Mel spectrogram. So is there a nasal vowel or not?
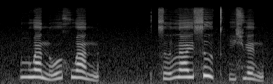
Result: no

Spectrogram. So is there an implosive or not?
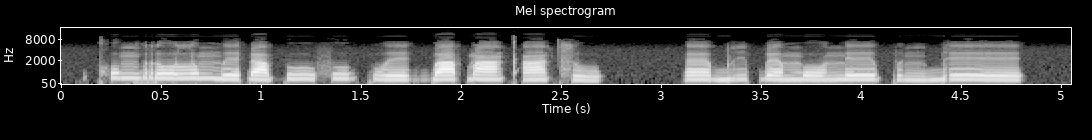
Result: yes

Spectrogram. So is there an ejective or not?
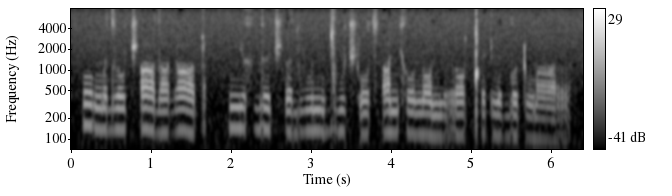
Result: yes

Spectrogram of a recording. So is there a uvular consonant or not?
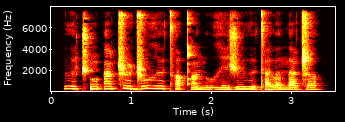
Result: yes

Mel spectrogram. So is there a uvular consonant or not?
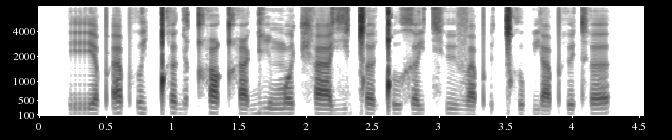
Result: yes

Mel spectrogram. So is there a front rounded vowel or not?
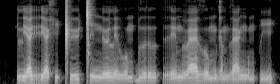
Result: yes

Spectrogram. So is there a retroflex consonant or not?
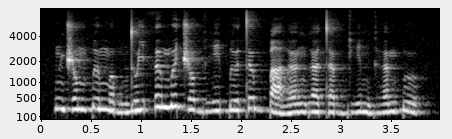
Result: no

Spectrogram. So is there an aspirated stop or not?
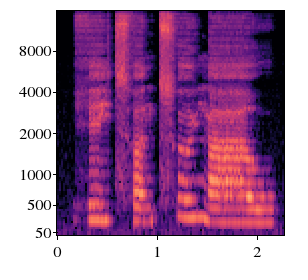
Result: yes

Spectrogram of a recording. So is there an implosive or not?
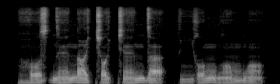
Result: no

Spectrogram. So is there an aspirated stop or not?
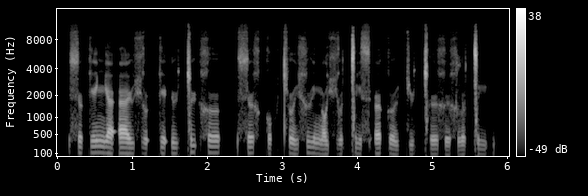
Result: yes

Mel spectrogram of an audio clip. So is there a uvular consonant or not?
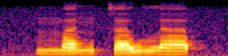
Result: no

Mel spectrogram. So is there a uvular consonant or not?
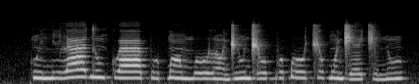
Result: no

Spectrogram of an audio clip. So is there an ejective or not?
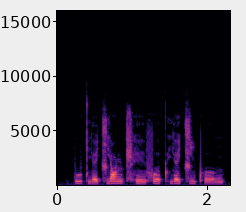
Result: no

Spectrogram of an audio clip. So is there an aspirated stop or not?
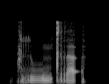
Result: no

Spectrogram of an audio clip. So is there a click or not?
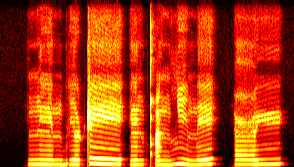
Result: no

